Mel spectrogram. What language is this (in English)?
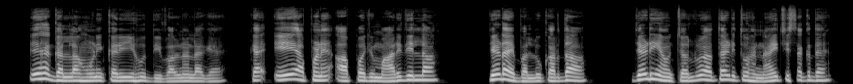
Gaddi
